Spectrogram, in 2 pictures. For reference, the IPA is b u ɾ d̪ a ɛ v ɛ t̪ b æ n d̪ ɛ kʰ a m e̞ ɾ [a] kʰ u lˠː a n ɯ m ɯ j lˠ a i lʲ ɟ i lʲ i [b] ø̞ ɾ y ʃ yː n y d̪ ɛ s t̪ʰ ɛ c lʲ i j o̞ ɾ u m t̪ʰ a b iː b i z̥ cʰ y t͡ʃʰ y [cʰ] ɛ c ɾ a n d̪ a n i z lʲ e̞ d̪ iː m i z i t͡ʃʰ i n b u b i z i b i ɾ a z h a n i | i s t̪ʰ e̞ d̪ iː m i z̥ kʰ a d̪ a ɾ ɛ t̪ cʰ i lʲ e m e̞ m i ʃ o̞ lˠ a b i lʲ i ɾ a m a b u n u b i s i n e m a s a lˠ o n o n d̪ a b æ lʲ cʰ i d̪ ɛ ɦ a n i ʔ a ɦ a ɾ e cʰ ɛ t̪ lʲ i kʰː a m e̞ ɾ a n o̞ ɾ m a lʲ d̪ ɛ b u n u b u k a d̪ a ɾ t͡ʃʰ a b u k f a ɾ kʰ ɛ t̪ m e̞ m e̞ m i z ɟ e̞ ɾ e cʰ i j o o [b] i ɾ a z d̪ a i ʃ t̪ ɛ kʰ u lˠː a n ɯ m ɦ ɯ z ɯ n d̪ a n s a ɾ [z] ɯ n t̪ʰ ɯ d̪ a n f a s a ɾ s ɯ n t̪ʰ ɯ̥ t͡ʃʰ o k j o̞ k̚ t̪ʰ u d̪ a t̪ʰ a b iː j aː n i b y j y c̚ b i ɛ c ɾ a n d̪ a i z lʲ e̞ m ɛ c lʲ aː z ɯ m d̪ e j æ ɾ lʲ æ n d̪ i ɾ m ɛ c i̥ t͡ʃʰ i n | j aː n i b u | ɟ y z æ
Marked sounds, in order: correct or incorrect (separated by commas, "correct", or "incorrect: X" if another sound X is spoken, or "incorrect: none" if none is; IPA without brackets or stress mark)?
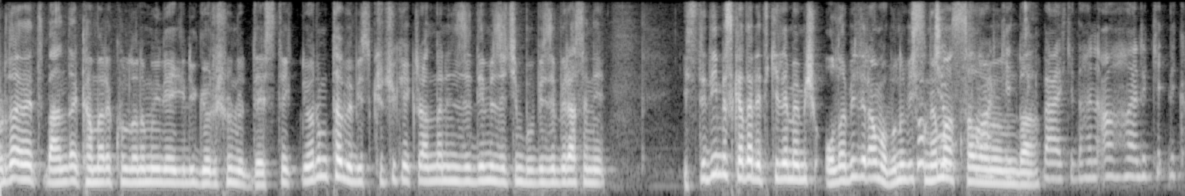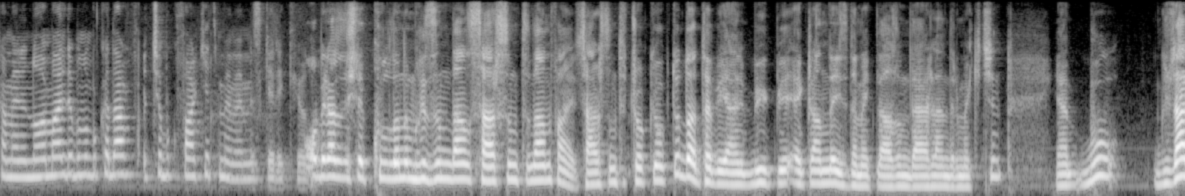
correct, incorrect: ɟ, incorrect: c, correct, incorrect: s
